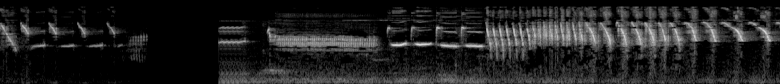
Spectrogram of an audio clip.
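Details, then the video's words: Local canary in loud rolling song meant to set other canaries singing: repeated whistled notes, a brief break, a buzzy churr, then clipped whistles and a long rapid high trill. "Suara kenari lokal gacor ngeroll panjang, ampuh memancing kenari laen ikut gacor"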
